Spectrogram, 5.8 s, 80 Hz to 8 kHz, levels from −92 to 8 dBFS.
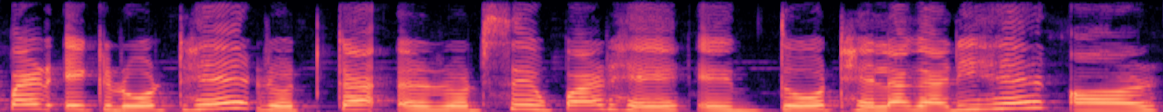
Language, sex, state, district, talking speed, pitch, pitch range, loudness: Hindi, female, Uttar Pradesh, Hamirpur, 165 wpm, 285 Hz, 275-315 Hz, -13 LUFS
